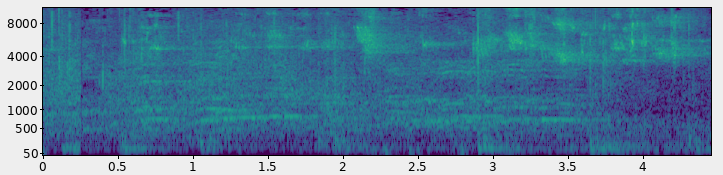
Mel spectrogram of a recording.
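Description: Arena crowd murmur with a basketball bouncing on a hardwood court.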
